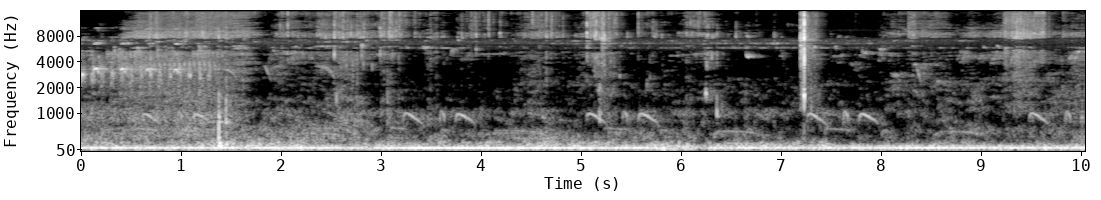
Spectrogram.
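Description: Lakeside ambience: a bird repeats short falling notes about twice a second over a steady low hum, with a sharp click about seven seconds in.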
